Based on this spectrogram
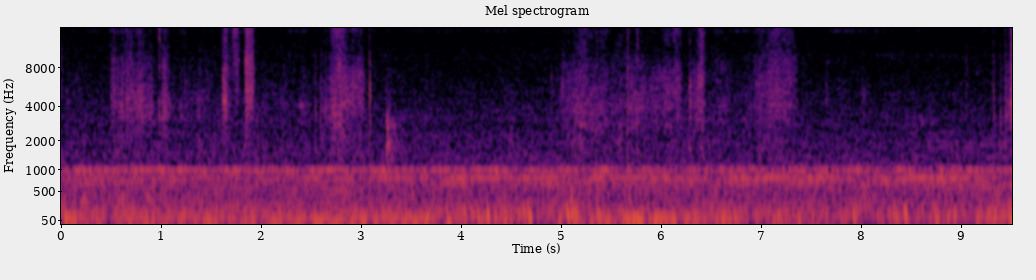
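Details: New 2022 Honda CR-V Hybrid AWD at standstill: loud steady high-pitched hum over low rumble in reverse, neutral or drive, louder in reverse, quiet in park, present about 90% of the time.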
